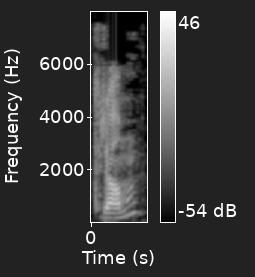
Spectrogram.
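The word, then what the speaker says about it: crumb: honest another word is crum because it ends with mb the b is silent it's scrum similarly you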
